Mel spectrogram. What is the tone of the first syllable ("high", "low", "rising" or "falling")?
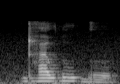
high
